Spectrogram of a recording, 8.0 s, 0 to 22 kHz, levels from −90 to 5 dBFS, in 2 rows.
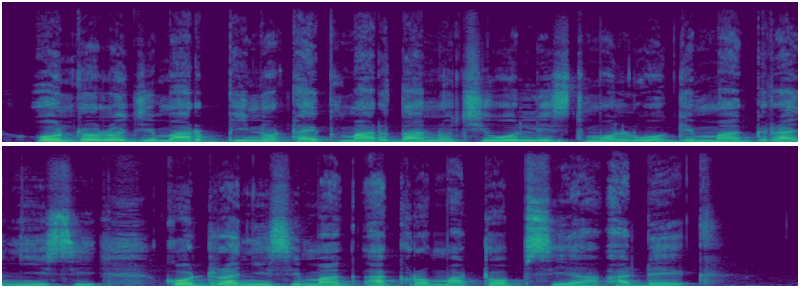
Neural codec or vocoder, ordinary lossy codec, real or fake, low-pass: none; none; real; none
